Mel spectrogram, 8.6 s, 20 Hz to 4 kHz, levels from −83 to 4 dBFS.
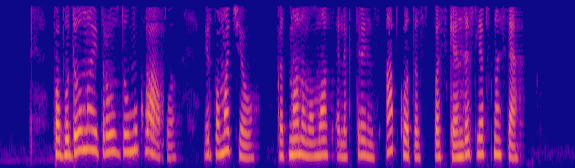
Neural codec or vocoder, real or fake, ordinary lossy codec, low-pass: codec, 16 kHz, 16 kbps, FunCodec, trained on LibriTTS, 50 frames a second; fake; AAC, 16 kbps; 3.6 kHz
